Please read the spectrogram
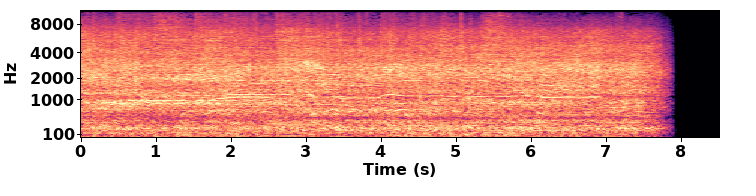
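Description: U.S. Coast Guard HH-65 Dolphin helicopter hovering low, its rotor and turbines running steadily with a thin wavering whine over the noise. The sound cuts off abruptly near the end.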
